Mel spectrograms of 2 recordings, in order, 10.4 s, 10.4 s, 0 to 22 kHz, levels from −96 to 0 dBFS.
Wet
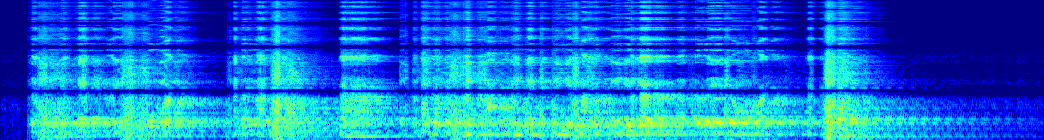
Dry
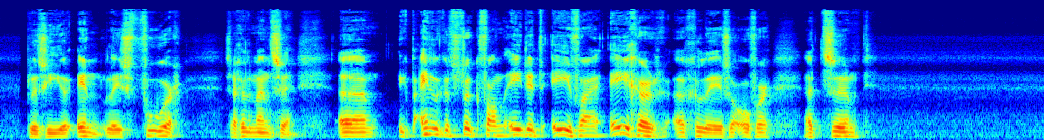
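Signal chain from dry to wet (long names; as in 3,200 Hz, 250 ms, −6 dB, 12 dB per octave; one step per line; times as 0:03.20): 0:05.76–0:07.77: RIAA equalisation playback
gate on every frequency bin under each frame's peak −15 dB weak
noise gate with hold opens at −56 dBFS
low-shelf EQ 250 Hz −6.5 dB
phaser with its sweep stopped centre 480 Hz, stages 8
tuned comb filter 200 Hz, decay 1.1 s, mix 70%
decimation without filtering 8×
Butterworth band-reject 1,500 Hz, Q 1.9
double-tracking delay 18 ms −4 dB
feedback echo with a low-pass in the loop 120 ms, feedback 83%, low-pass 2,000 Hz, level −12 dB
dense smooth reverb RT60 0.88 s, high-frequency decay 0.55×, pre-delay 105 ms, DRR 4 dB
level +6 dB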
